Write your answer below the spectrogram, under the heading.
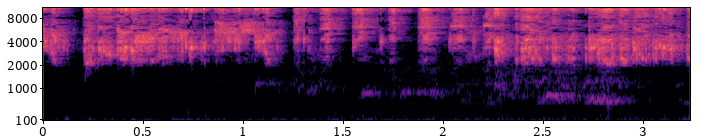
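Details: Swiftlets flocking in and out of a simple nest hut, morning of 14 August 2018 at 07:25; fast, crowded high chirps and dry clicking rattles, with faint lower twitters near the end.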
